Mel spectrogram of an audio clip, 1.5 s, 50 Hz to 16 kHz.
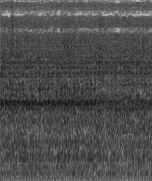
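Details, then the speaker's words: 1940s RCA 16mm projector running forward on a replacement Bell & Howell spring drive belt, with grease on the gears: a smooth whir of steady pitch with no slipping or clatter as the belt turns; the repair succeeded, normal running. "Going smoothly. Oh man, it sounds good. Belt's turning."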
